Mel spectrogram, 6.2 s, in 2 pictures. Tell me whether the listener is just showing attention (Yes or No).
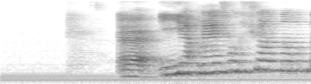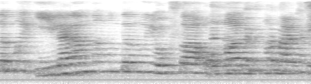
No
